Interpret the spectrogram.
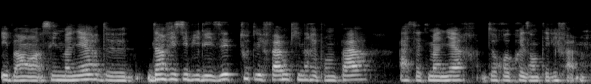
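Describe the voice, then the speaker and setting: Her intonation fairly even, a woman speaks at a moderate speed. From France. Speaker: political science researcher. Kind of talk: interview. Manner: halting, many fillers.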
